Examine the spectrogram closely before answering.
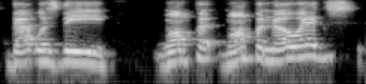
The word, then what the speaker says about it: Wampanoag: was the one put wampano eggs is that the correct pronunciation Tom wampanoags I think I'm actually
